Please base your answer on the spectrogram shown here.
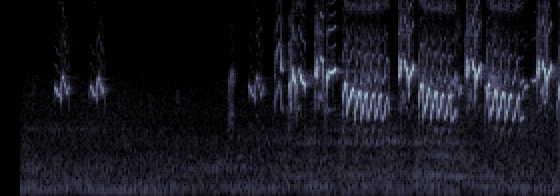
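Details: Sooty-headed bulbul singing in the energetic 'nggaruda tarung' style, used as a lure to provoke other bulbuls into song; two soft chirps open, then a dense run of loud, rapid, bubbly descending phrases in quick succession.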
